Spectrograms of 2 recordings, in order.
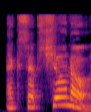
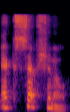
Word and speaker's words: exceptional: Contohnya ini accept exceptional. Coba yuk exceptional. Exceptional. Nah, tuh kan. Jadi bukan exceptional gitu kan bukan ya. Tapi exceptional.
